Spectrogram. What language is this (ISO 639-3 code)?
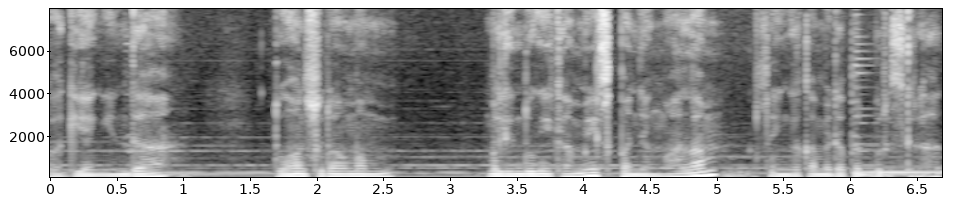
ind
